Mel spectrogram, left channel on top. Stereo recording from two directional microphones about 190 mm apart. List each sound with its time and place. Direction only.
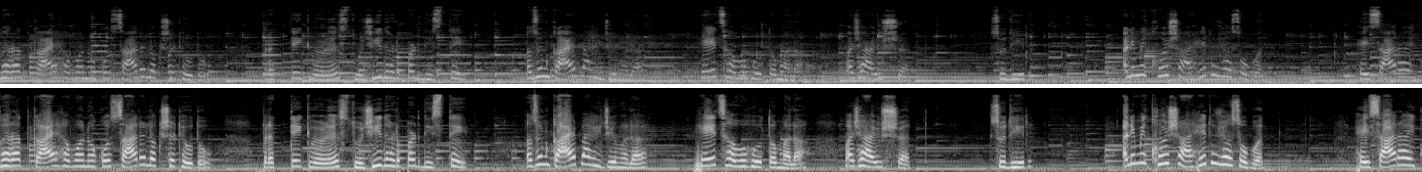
0.0 s a woman's voice: 45° right (ahead or behind)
